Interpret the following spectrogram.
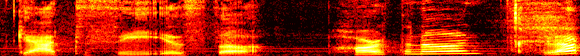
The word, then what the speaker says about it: Parthenon: Now, when we went to Greece, the main thing that you got to see is the Parthenon. Did I pronounce that right?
